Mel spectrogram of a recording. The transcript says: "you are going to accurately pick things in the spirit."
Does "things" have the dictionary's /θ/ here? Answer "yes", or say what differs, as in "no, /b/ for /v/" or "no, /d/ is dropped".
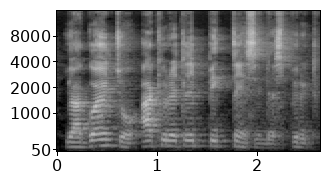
no, /t/ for /θ/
